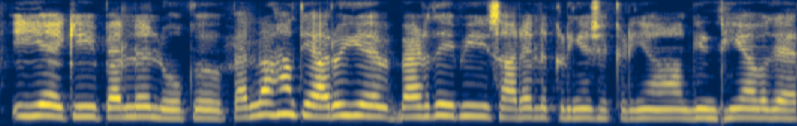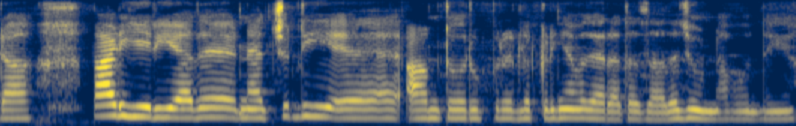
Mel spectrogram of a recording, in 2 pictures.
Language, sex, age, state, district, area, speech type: Dogri, female, 30-45, Jammu and Kashmir, Udhampur, rural, spontaneous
